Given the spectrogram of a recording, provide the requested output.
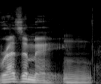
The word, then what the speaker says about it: resume: It's an impressive resume. 발음 조심해요.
